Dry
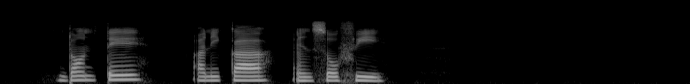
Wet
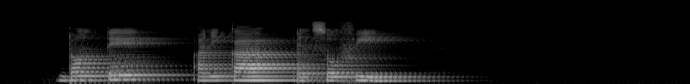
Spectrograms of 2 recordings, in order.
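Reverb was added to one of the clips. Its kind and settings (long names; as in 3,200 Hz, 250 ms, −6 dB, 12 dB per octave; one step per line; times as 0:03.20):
spring reverb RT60 1.5 s, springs 48 ms, chirp 40 ms, DRR 0 dB
level −2.5 dB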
